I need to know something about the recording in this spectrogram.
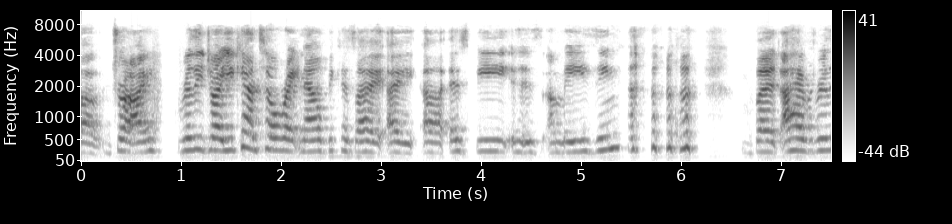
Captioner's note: laughs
